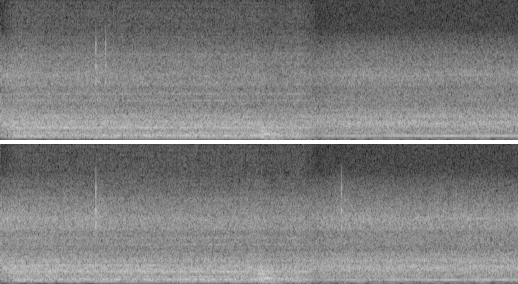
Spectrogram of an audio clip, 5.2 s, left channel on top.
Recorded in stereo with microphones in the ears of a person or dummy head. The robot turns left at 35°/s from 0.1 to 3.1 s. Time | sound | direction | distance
2.5 | knocking | 60° right (ahead or behind) | 2 m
